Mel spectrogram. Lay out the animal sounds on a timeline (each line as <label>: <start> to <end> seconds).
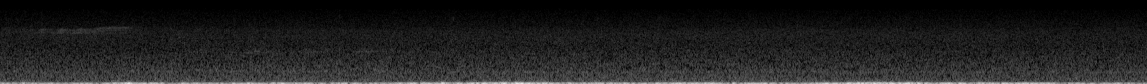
Black-throated Blue Warbler (Setophaga caerulescens): 0.0 to 1.4 seconds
